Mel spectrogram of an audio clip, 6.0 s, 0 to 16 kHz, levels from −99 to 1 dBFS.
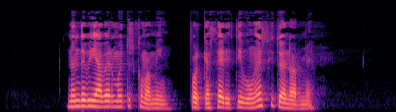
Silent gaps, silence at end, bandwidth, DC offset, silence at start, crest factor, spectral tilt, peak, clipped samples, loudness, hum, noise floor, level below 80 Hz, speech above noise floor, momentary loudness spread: none; 1.25 s; 11.5 kHz; under 0.1%; 1 s; 20 dB; -5 dB/octave; -4 dBFS; under 0.1%; -24 LUFS; none; -83 dBFS; -76 dBFS; 60 dB; 12 LU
